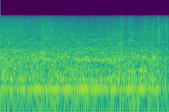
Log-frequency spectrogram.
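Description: A boat engine drones steadily with a low hum, over choppy water lapping and wind.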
